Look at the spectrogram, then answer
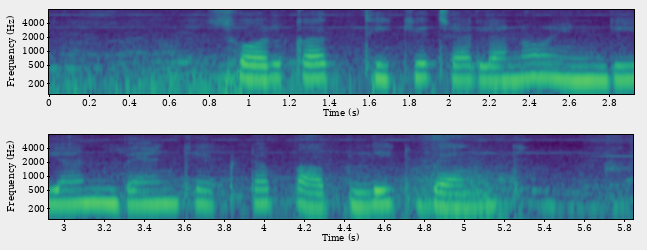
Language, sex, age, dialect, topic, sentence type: Bengali, female, 18-24, Western, banking, statement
